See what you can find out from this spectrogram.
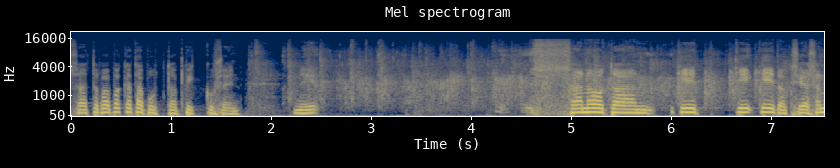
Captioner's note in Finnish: Aplodeja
